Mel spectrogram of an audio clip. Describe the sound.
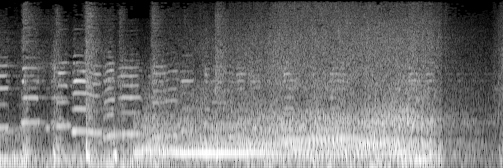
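Car engine drones through an all-night drive, a loud continuous roar with a humming tonal whine that holds steady and then drops off near the end.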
